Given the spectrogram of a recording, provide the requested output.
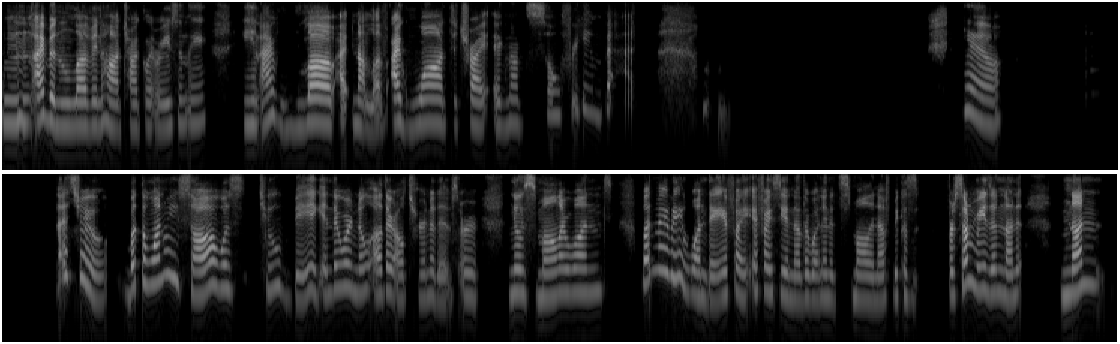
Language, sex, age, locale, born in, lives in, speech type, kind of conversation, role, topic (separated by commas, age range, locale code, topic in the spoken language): English, female, 20-24, en-US, Philippines, United States, conversation, unstructured, none, How do you decide which memories to keep and which to let fade?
